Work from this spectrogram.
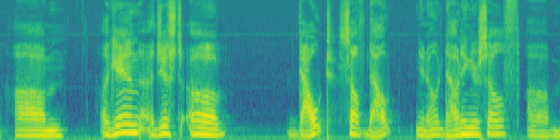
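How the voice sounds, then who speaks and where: Speaking with an American accent, a man has a fairly high pitch, a dark, mellow tone and ordinary pitch variation. His pace is very slow, with long, frequent pauses. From New Mexico. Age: 60s. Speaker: musician. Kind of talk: interview. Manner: casual.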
